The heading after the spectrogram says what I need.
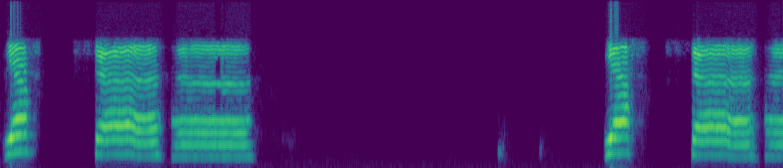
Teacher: Kha ini juga huruf isti'la. Kha huruf isti'la. sehingga ketika sukun dibaca dengan tebal.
